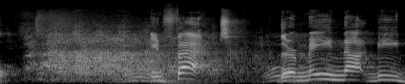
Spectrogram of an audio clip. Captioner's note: laughter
